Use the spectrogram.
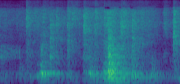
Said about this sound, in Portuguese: Meus gatos estão fazendo maior barulho aqui. Não sei se vocês estão escutando.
